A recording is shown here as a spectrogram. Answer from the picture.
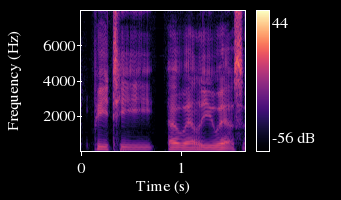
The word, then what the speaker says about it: Ptolus: It's spelled P T O L U S, am I right? – Mm-hmm. – But it's pronounced Ptolus.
